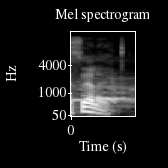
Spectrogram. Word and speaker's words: Aseli: Is it Aseli or Aseli? It's Aseli. Aseli. That's how you say it. That's what he told me. And he says you say it very fast. Aseli. Aseli, okay. You know, don't say it slow. Say it fast.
